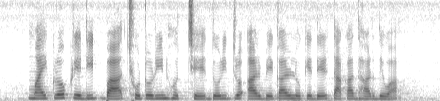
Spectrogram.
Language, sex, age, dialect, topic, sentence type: Bengali, female, 18-24, Northern/Varendri, banking, statement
